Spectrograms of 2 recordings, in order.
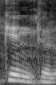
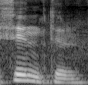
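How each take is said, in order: First: The word begins with a k sound. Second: The word begins with an s sound. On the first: The speaker calls it wrong. "ما قلتش كنتر" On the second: The speaker calls it right. "قلت سنتر"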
